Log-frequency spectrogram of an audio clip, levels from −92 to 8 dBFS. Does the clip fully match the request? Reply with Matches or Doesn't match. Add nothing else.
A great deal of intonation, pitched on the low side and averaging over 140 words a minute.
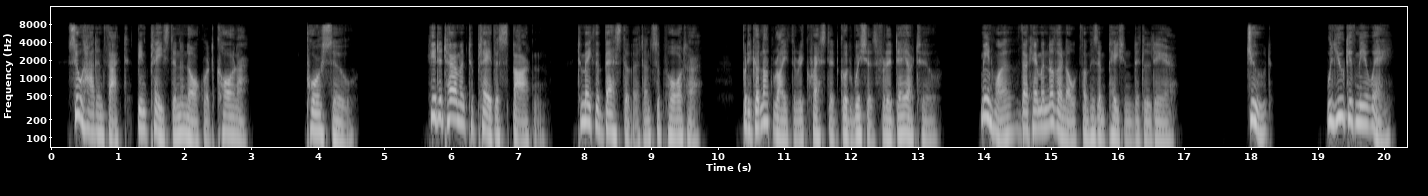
Matches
